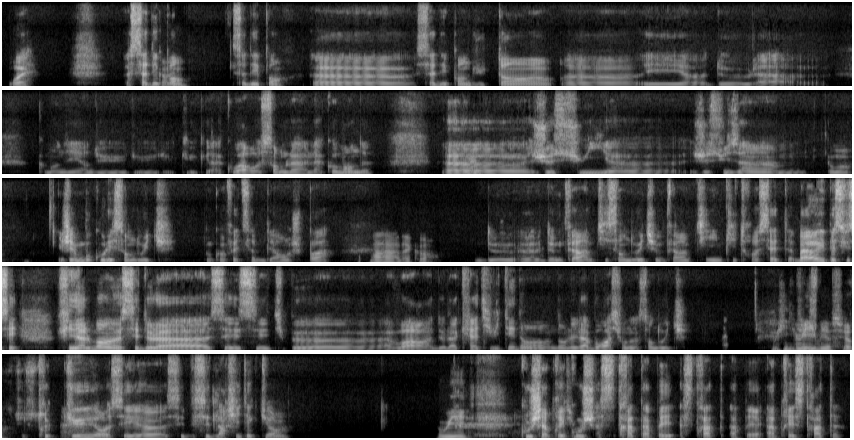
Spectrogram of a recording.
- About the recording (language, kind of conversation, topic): French, podcast, Comment trouves-tu le bon équilibre entre le travail et ta vie personnelle ?
- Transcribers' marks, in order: static; drawn out: "heu"; drawn out: "Heu"; tapping; other background noise; laughing while speaking: "Oui"; stressed: "structure"; "après" said as "apès"; "après" said as "apès"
